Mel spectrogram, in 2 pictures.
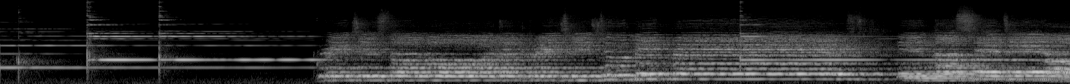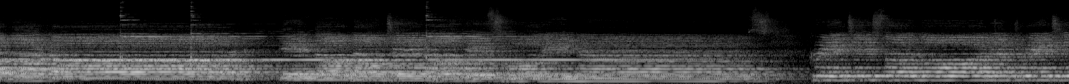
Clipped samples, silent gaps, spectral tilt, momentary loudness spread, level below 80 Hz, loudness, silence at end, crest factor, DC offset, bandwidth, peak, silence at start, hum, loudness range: under 0.1%; none; -4.5 dB/octave; 10 LU; -68 dBFS; -24 LUFS; 0 s; 16 dB; under 0.1%; over 20 kHz; -8 dBFS; 0 s; none; 6 LU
